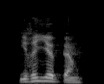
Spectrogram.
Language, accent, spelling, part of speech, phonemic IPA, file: French, France, grille-pain, noun, /ɡʁij.pɛ̃/, LL-Q150 (fra)-grille-pain.wav
- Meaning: toaster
